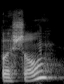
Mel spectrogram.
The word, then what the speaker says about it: Buchel: Everybody always pronounces it that way. Like the teachers would always pronounce it Buchel and think I'm French. But see, and it's actually Lithuanian.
